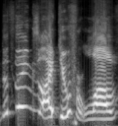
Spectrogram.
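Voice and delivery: high, slow cartoon voice; Courage the Cowardly Dog. Quoting a cartoon dog for a friend, high drawn-out impression. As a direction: stretch it out in a high character voice. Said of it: "He's like".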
